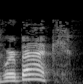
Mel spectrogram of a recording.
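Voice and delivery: high, loud cheerful shout; big happy homecoming cry; excited greeting. Acted. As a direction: burst in thrilled to be home. Returning heroes greet friends.

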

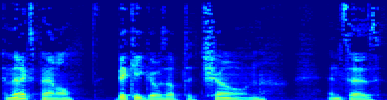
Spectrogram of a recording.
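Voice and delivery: plain reading voice

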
